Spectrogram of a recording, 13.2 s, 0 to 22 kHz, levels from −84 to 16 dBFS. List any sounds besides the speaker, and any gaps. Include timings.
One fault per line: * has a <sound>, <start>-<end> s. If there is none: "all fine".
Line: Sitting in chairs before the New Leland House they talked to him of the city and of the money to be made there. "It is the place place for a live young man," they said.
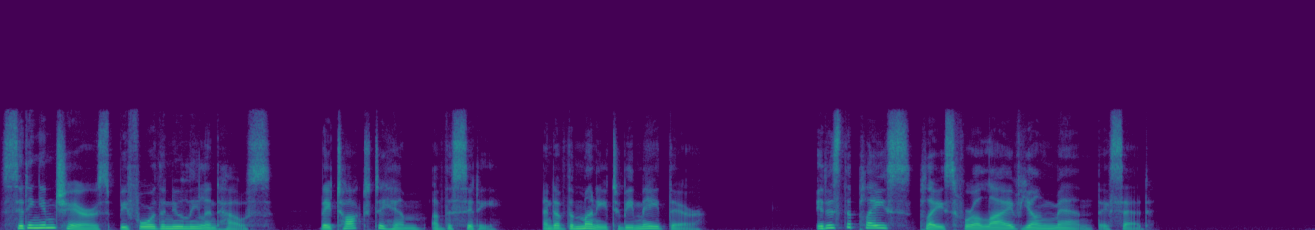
all fine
